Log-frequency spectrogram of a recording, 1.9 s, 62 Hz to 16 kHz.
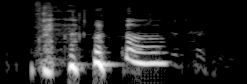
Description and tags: CLOSE FEMALE LAUGH 019
A well-known author visited the studio to record the 'audio book' version of her novel for her publisher. During the 16 hours (!) it took to record the 90,000 word story we got on really well and our jolly banter made it onto the unedited tracks. The author has given me permission to keep and share her laughter as long as I don't release her identity. Recorded with the incredible Josephson C720 microphone through NPNG preamp and Empirical Labs compression. Tracked to Pro Tools with final edits performed in Cool Edit Pro. At some points my voice may be heard through the talkback and there are some movement noises and paper shuffling etc. There is also the occasional spoken word. I'm not sure why some of these samples are clipped to snot; probably a Pro Tools gremlin. Still, it doesn't sound too bad.
close, humour, jolly, voiceover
